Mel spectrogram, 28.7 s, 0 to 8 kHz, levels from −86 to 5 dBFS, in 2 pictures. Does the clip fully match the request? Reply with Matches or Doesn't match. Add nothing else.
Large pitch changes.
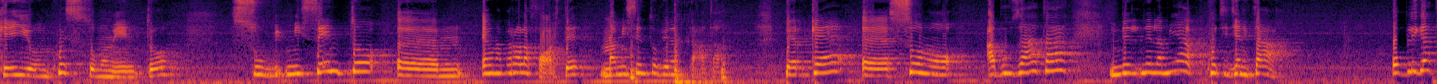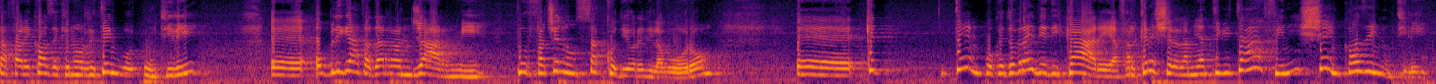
Doesn't match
